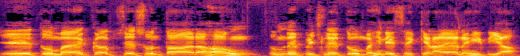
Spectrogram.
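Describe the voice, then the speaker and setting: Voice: medium pitch, level tone, unhurried, bright, forceful tone. A performer voicing a harsh, impatient male landlord in a moral story, scolding and threatening with contempt. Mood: angry, threatening. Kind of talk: animated moral story villain acting.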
